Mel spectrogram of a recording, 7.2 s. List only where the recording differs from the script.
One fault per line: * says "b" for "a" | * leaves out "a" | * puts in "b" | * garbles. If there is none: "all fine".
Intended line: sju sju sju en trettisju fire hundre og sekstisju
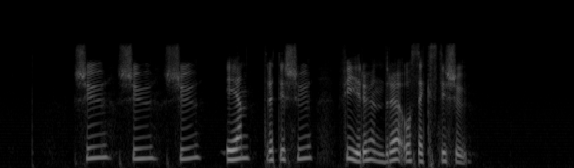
all fine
